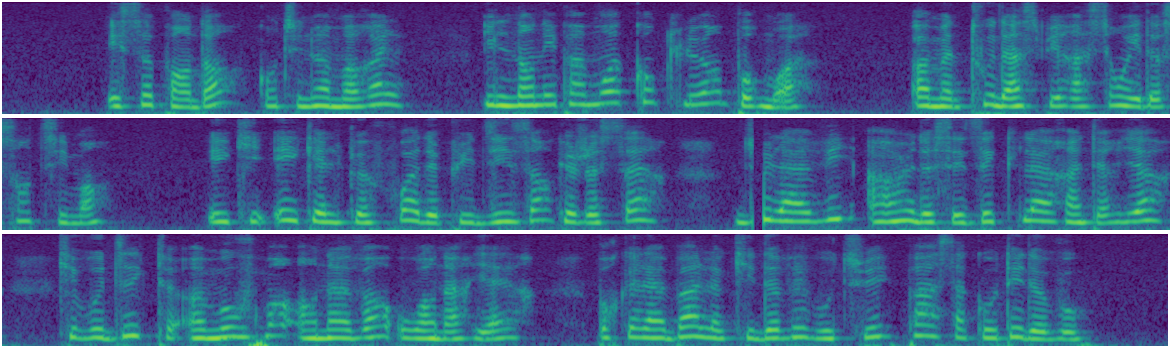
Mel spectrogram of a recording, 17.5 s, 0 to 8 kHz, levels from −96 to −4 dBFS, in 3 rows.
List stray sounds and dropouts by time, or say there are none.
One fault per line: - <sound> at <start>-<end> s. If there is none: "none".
- dropout at 9.6-9.6 s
